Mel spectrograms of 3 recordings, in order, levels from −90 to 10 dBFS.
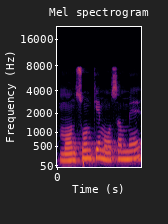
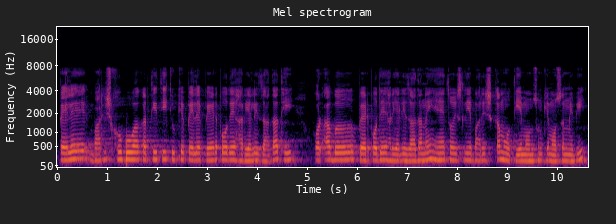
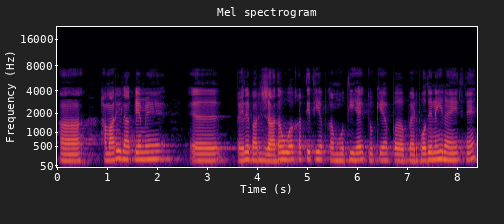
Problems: none marked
